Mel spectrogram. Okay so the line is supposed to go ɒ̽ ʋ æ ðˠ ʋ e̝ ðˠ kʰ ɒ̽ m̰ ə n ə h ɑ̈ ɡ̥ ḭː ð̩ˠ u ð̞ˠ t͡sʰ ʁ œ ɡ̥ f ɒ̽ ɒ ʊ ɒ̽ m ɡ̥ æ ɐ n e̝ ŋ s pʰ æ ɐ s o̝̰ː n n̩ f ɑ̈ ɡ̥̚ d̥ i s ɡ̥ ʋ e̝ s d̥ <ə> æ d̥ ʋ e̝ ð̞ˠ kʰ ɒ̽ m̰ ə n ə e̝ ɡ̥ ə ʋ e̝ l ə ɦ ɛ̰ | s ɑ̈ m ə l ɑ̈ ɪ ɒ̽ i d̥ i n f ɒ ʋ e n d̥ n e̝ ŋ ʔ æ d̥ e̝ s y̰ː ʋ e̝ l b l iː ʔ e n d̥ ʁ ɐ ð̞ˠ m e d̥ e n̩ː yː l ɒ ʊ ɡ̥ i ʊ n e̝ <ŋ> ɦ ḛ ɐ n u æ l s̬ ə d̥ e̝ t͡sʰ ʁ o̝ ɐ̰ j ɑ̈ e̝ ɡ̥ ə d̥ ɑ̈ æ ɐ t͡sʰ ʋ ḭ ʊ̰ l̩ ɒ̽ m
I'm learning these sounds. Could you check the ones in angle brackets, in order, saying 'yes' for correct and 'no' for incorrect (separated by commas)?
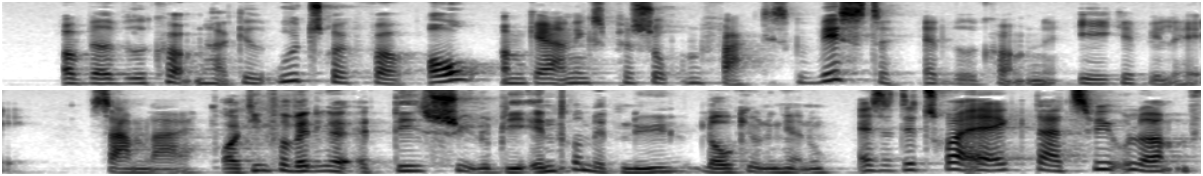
yes, yes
